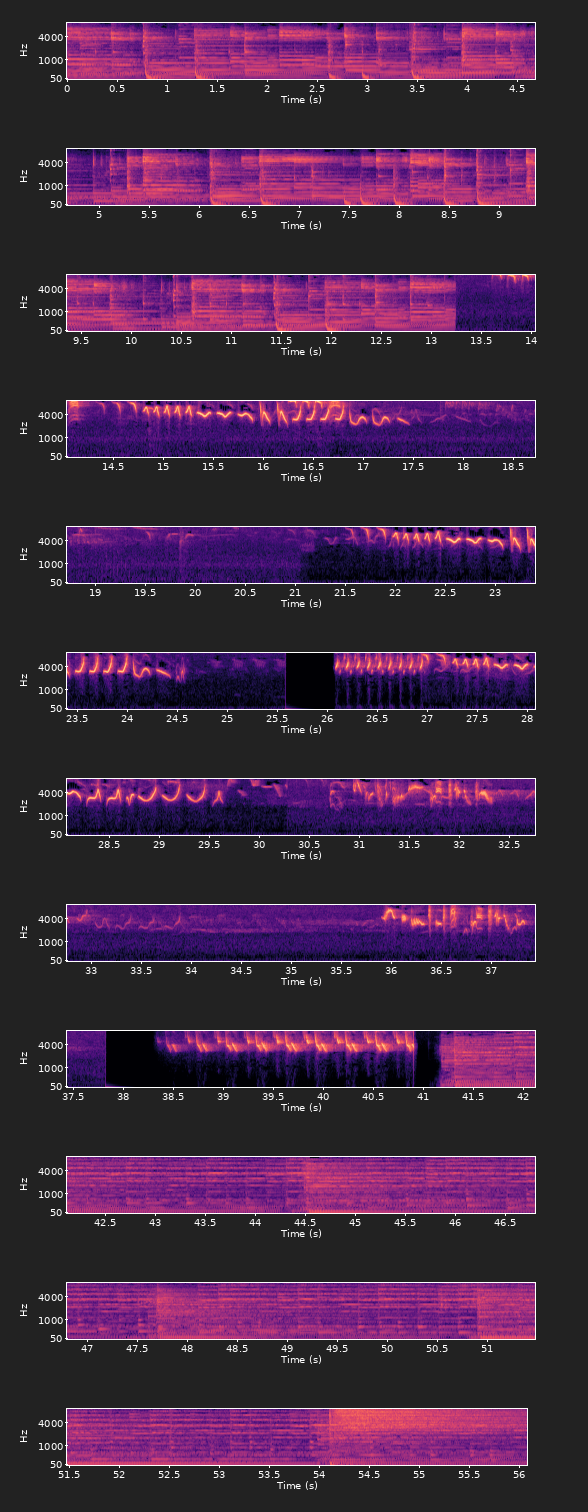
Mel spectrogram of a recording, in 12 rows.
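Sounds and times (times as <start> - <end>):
songbirds chirping trilled phrases: 9.1 - 41.0
faint outdoor hiss: 12.9 - 23.4, 26.3 - 37.8.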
